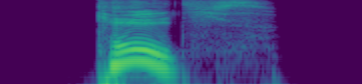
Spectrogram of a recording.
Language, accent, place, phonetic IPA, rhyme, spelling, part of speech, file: German, Germany, Berlin, [kɛlçs], -ɛlçs, Kelchs, noun, De-Kelchs.ogg
- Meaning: genitive singular of Kelch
